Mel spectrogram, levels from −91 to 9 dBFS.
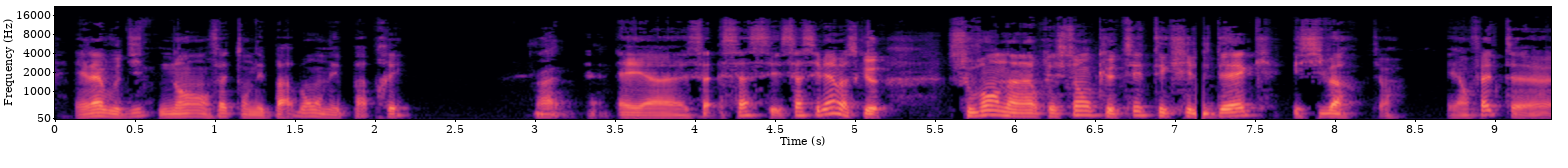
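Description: Speech with a gap at a join of encoded pieces from 7.12 to 7.17 s: a 48 ms silence where two separately encoded segments meet untrimmed. On a waveform it shows as a flat dropout; on a spectrogram, a thin blank vertical band with slightly smeared edges.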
